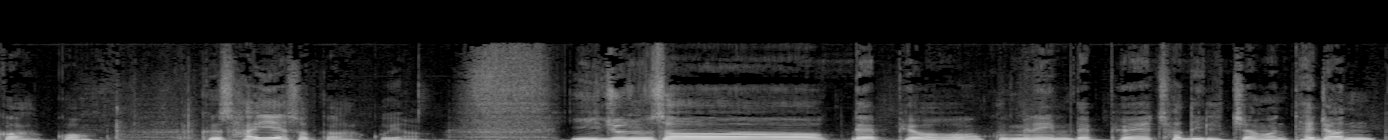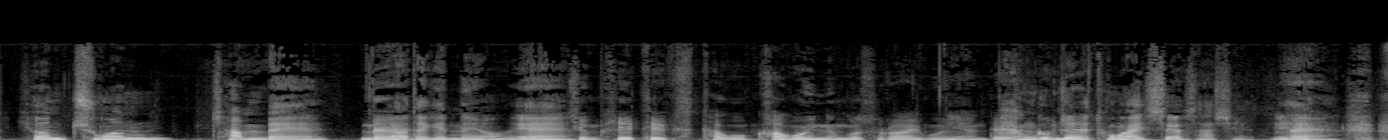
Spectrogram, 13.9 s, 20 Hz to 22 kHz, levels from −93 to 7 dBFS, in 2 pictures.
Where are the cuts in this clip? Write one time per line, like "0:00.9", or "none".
0:01.6
0:04.3
0:05.4
0:06.9
0:08.6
